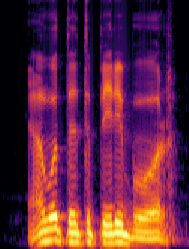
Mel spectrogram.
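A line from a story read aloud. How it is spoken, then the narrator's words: Dejected man. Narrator (Russian): сокрушенным тоном, произнес мужчина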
